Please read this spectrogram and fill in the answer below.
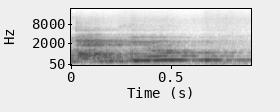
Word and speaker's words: Envu: सो एन व्यू का जो sound सही जो प्रोनाउंसिएशन है कई लोग बोलते हैं ना एन एन व या कुछ इस तरीके से बोलते हैं तो this is एन व्यू inspired by environment विज़ तो एनवायरमेंट के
